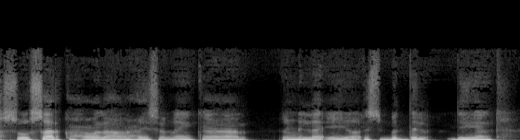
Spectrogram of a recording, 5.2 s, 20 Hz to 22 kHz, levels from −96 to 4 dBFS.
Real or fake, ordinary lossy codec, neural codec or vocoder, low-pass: fake; MP3, 64 kbps; codec, 32 kHz, 1.9 kbps, SNAC; 14.4 kHz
